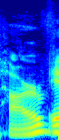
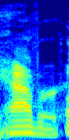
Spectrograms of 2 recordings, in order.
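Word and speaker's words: Havre: Is it pronounced Harv? – It's actually Haver.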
